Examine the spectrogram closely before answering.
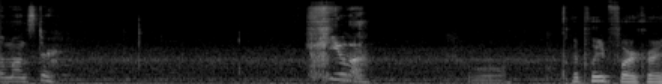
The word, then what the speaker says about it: Gila: Gila. Cool. I played Far Cry 3, alright? That's how they pronounced it. Not like you can't English. Come on, man. First of all, it's not an English name.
